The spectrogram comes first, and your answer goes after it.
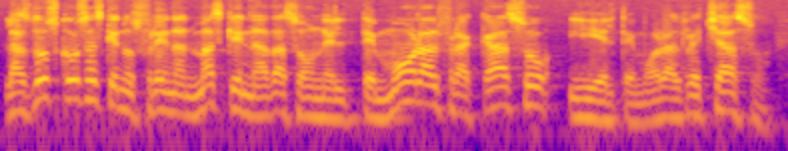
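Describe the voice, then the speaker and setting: A man's voice: mid-range voice, big pitch swings, normal speed, a bit bright. Middle-aged male lecturer for a seminar dub, mid-range voice, emphatic delivery. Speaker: motivational lecturer.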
